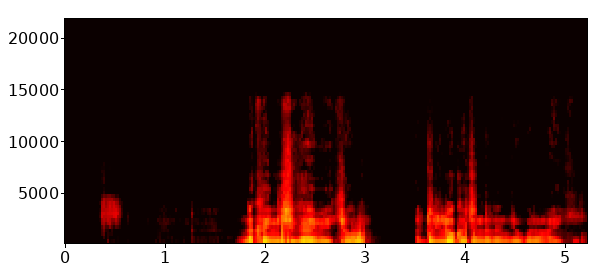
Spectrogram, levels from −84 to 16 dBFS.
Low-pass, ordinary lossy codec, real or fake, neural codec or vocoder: 14.4 kHz; none; real; none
